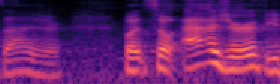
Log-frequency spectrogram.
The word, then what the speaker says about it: Azure: talk about cloud initiatives so Asher rhymes with badger always remember that it not a juror or any other pronunciation so you're you know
